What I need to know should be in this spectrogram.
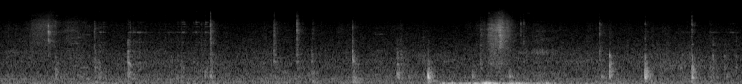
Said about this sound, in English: Feed in our bolts and thread it up into place.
